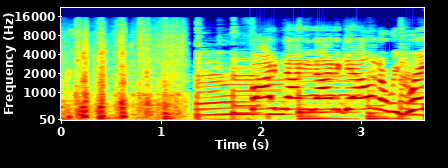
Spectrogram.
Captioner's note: laughing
